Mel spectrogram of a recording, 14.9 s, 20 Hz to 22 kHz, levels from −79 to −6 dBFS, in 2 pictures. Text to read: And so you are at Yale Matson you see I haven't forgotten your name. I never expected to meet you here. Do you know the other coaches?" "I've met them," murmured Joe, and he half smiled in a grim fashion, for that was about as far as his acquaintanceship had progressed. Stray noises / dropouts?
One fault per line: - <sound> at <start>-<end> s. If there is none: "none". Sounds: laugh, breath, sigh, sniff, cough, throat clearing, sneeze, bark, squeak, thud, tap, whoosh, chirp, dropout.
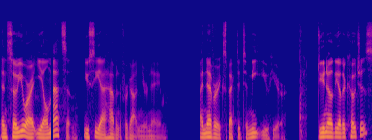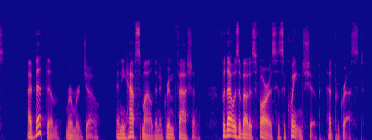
- dropout at 1.0-1.1 s
- tap at 6.0-6.2 s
